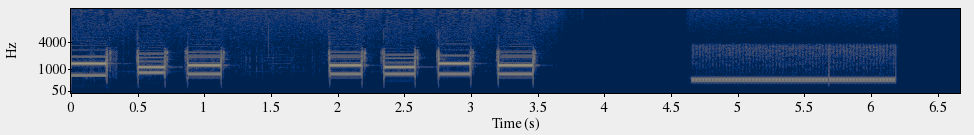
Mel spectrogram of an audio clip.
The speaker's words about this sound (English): She grabbed the cordless phone and dialed a familiar number.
